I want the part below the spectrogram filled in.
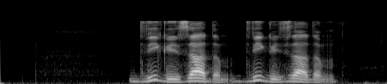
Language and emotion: Russian, neutral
